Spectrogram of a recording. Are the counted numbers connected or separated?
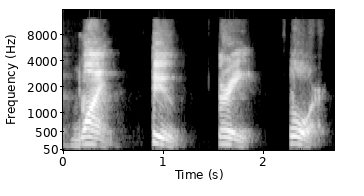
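separated. The numbers are cut apart with gaps. The speaker calls it wrong. "Instead of"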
